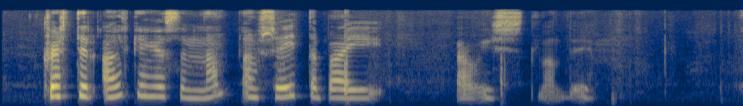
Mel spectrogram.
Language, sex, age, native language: Icelandic, female, 20-29, Icelandic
